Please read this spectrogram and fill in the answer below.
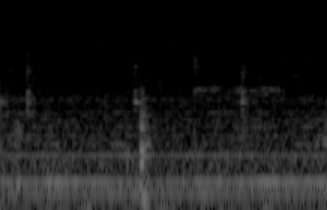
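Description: Near silence: faint room tone with a low steady hum and a single faint click about a second in.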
